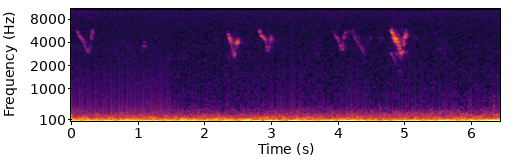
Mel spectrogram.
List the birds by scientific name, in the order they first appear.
Alauda arvensis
